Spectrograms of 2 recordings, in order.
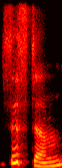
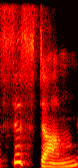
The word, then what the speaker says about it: system: be pronounced with schwa it doesn't mean that system system is wrong but system is more what you're going to hear from people put it in the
